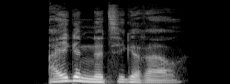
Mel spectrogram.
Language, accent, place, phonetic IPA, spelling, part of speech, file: German, Germany, Berlin, [ˈaɪ̯ɡn̩ˌnʏt͡sɪɡəʁɐ], eigennützigerer, adjective, De-eigennützigerer.ogg
- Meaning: inflection of eigennützig: 1. strong/mixed nominative masculine singular comparative degree 2. strong genitive/dative feminine singular comparative degree 3. strong genitive plural comparative degree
